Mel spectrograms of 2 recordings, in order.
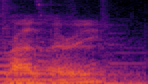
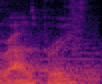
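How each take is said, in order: First: Every part of the word is said fully. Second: The word is said in a shortened, casual way. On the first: "some people might say the full raspberry" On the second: "just casually you would probably just say raspberry"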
